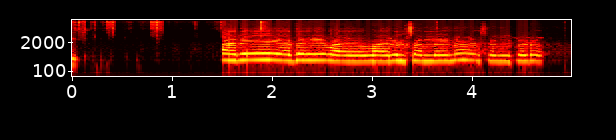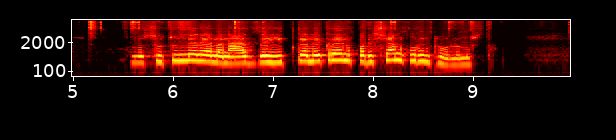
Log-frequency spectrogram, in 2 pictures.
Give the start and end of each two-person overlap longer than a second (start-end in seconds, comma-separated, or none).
none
